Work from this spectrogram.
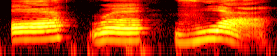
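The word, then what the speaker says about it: au revoir: wha are you wha you say it like this are raw voix or rah rah that's fridge for goodbyes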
